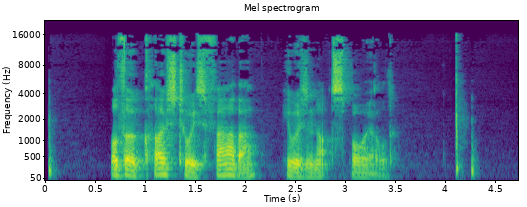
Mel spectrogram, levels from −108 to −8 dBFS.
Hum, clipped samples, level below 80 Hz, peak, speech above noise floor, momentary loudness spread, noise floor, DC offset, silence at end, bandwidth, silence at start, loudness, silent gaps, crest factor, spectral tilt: none; under 0.1%; -52 dBFS; -2 dBFS; 55 dB; 17 LU; -73 dBFS; under 0.1%; 0.45 s; 16.5 kHz; 0.05 s; -18 LUFS; none; 20 dB; -3.5 dB/octave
